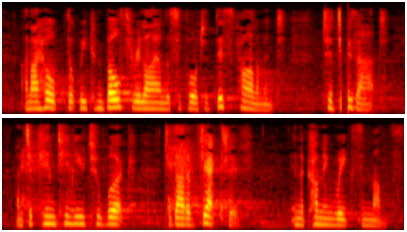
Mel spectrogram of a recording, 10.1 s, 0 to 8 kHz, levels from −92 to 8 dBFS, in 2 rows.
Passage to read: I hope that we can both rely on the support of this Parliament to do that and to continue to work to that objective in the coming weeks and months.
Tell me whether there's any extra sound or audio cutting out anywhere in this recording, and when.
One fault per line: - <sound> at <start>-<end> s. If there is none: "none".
- dropout at 4.2-4.3 s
